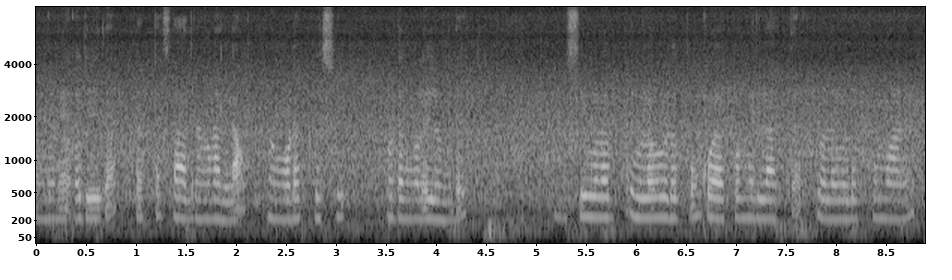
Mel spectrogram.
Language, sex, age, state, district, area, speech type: Malayalam, female, 18-30, Kerala, Kozhikode, rural, spontaneous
